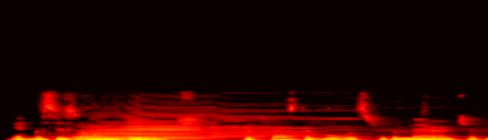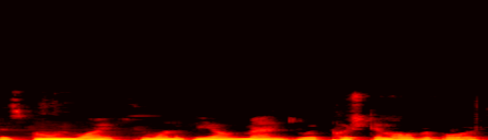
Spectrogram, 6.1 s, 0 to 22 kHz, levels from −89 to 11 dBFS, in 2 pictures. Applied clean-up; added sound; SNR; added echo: classical method WPE with log-MMSE.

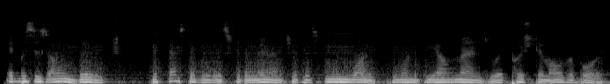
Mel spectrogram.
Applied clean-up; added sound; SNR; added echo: neural separator model SepFormer DNS4.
